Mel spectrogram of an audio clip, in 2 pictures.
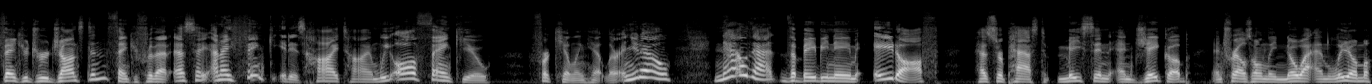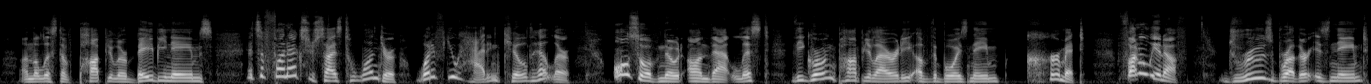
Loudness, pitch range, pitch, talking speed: -20 LUFS, 135-190 Hz, 155 Hz, 180 wpm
